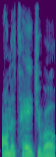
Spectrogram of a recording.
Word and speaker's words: Onatejiro: I remember in nursery, for example, my mum coming into nursery, teaching the nursery teacher how to pronounce my name, and she spelt it out phonetically. She's like, it's Onatejiro.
